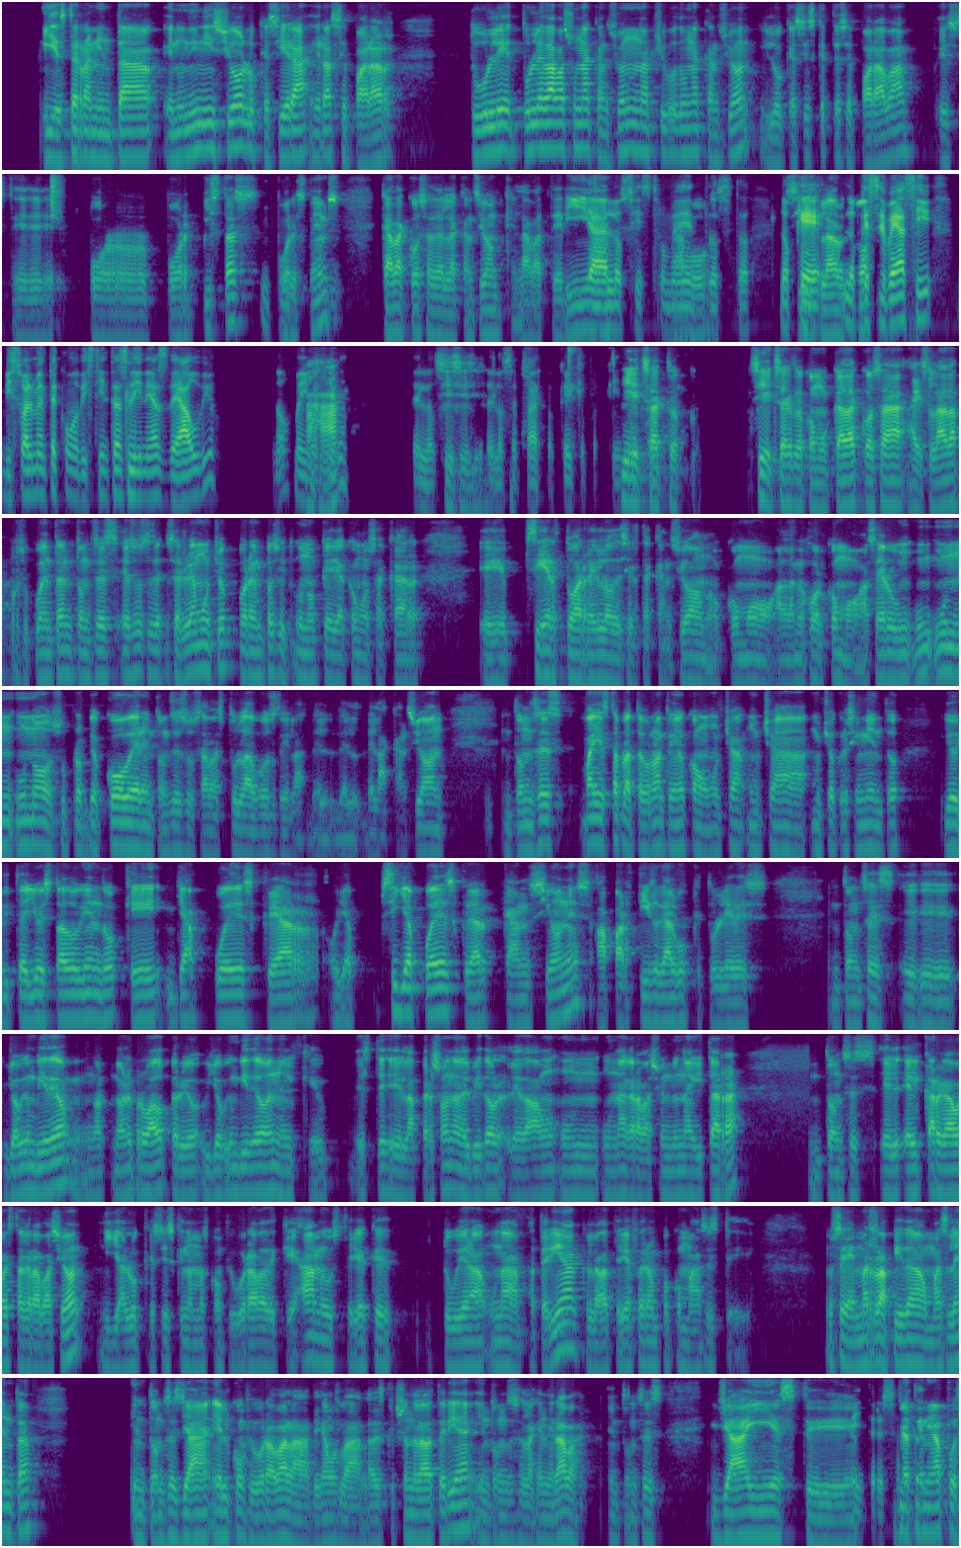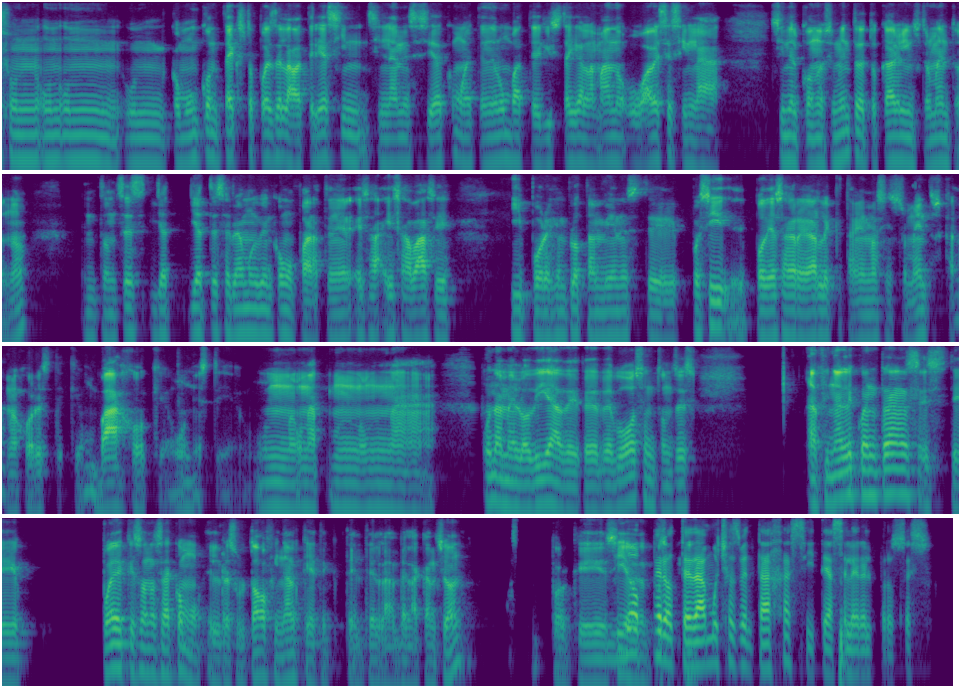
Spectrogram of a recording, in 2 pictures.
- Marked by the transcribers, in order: tapping; in English: "stems"; other background noise
- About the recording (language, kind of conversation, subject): Spanish, unstructured, ¿Cómo crees que la tecnología ha cambiado la educación?
- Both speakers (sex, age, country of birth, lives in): male, 20-24, Mexico, Mexico; male, 55-59, Mexico, Mexico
